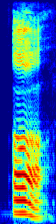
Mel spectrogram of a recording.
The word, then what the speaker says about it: of: of in that phrase that's because we usually pronounce of as uh the word of has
